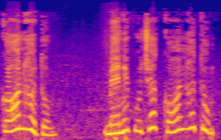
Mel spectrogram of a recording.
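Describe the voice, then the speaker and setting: Lady doing a scared young bride for a horror cartoon, high n urgent, really swoopy. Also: animated, moderate pace, a little mellow, a little hiss or hum. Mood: frightened. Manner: anxious, insistent, questioning. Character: frightened young bride new to a haunted mansion.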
